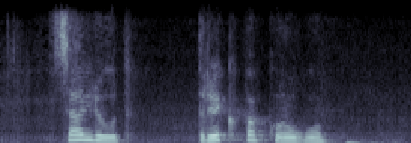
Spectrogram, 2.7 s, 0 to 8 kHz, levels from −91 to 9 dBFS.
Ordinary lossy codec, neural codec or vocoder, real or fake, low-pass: Opus, 32 kbps; codec, 16 kHz in and 24 kHz out, 0.8 kbps, FocalCodec, streaming, 65536 codes; fake; 7.2 kHz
